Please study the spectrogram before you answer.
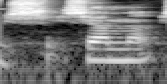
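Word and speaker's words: Shammah: Shama. Song rhymes with Neshama.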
